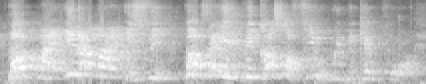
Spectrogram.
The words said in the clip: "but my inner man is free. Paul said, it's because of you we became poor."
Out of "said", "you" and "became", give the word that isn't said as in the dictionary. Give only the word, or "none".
said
